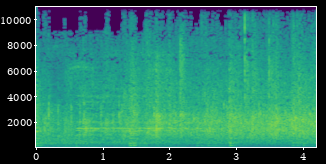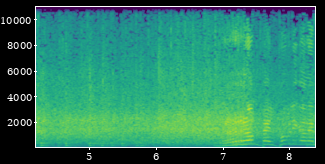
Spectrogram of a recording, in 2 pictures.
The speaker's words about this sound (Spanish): Y ahora se va a guardar ese minuto de silencio después de la ovación, después de los aplausos Ahora el respeto por parte de los seguidores de Valencia, Real Madrid y de los futbolistas de ambos equipos.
